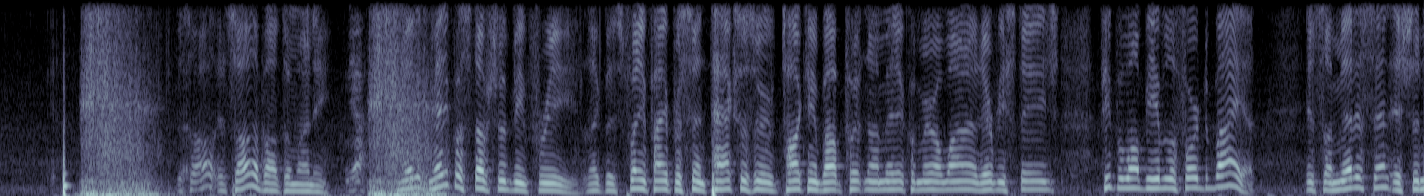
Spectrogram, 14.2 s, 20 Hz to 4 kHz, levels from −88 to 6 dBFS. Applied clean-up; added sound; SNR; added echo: none; Boom; 5 dB; none.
